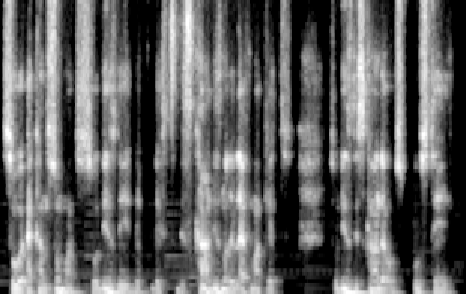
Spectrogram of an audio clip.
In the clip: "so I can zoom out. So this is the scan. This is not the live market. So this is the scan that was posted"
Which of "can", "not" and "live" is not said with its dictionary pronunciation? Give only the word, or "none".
live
